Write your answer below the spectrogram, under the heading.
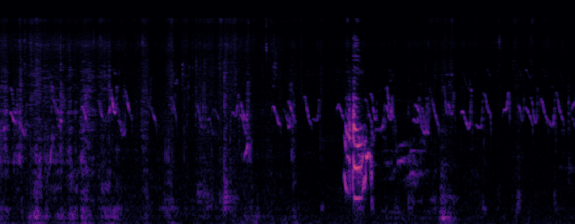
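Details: Francolin chicks (dakhni teetar) kept with a new pair: steady chorus of high, thin rising peeps in quick succession, broken by a single louder rasping note partway through, soft low rustling beneath.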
